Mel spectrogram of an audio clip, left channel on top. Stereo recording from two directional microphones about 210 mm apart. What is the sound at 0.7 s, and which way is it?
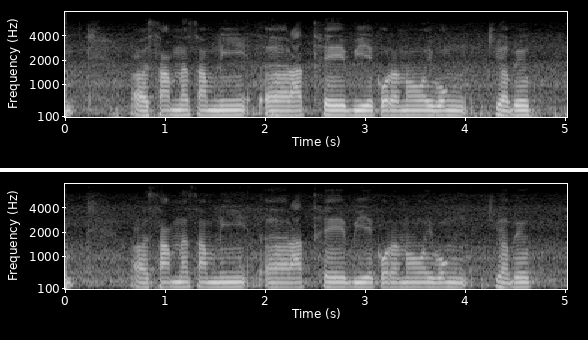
Speech, 15° left (ahead or behind).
